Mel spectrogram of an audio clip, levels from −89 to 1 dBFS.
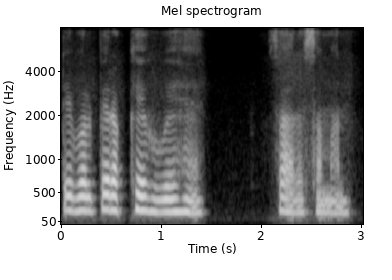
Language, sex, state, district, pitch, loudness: Hindi, female, Jharkhand, Garhwa, 185 Hz, -19 LUFS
